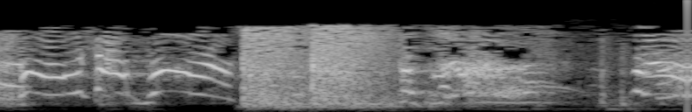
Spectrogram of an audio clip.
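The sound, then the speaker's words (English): A single loud gunshot that kills a man bursts out with a harsh, noisy crack that trails off, cutting between stretches of a person's anguished wailing and moaning. “You shot my father.”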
